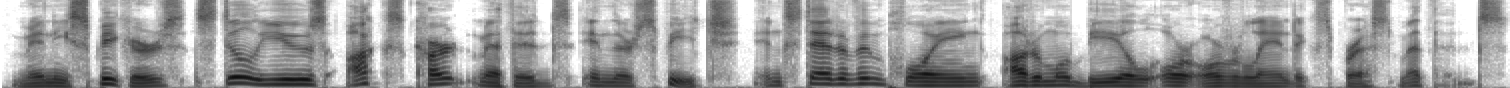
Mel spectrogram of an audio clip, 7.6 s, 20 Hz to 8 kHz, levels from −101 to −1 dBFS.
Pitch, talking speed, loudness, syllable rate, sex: 125 Hz, 145 wpm, -18 LUFS, 4.5 syllables/s, male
